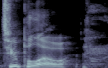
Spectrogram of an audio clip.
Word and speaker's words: Tupelo: Tell me how to pronounce tupulo or tupollo in Mississippi. Tupelo Tupelo Tupo. Tup Tupelo. Tup Tupelo.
